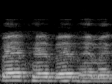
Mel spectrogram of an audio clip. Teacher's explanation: आप बिना होठ बंद किए प फ ब भ म का उच्चारण नहीं कर सकते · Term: प वर्ग ओष्ठ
